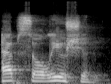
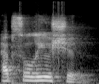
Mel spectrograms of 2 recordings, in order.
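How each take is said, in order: The two takes are said the same way.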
